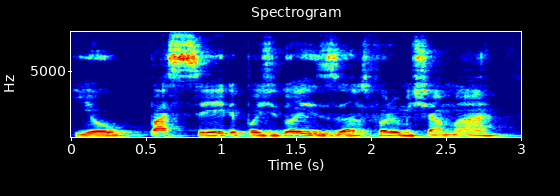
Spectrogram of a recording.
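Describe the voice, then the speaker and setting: Pastor from Brazil, a man with a gravelly edge, earnest testimony that swells into fervent outbursts. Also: mid-range voice, steady tone, moderate pace. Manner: earnest, storytelling, rising to fervent emphasis. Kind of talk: testimony to a church audience.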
